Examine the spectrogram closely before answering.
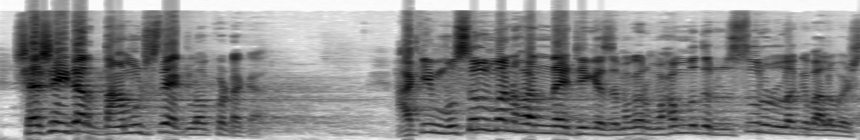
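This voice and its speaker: Raised and projected, this man's high-pitched voice carries an animated tone and lively intonation. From Bangladesh. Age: old. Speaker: Islamic preacher. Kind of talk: sermon. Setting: religious gathering with audience. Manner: animated, rhetorical questions to the crowd. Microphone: podium.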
